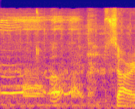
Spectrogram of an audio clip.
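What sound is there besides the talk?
dog barking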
